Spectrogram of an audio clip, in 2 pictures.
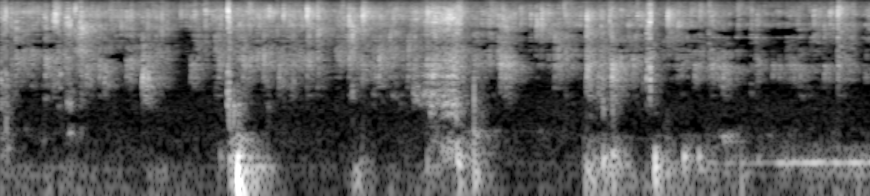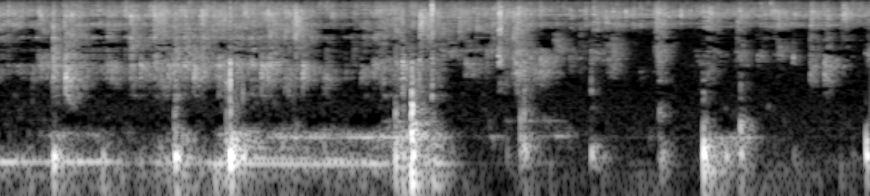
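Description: Kittens scrabbling on a cardboard box and cloth: scattered scratches, scrapes and soft knocks over a steady hiss.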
